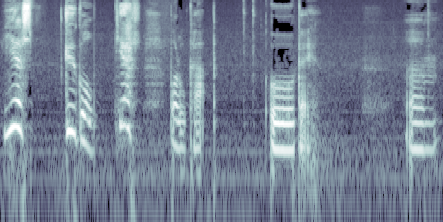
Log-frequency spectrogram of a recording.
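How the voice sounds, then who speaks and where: A woman's voice: a little high, darkish tone. A woman vlogger giving casual commentary while playing a drawing game, humming and muttering to herself in a playful way.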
